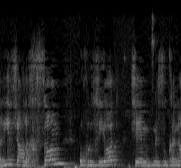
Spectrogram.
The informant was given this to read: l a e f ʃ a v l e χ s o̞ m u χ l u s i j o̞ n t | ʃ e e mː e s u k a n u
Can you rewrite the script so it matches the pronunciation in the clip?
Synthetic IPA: l i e f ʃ a ʁ l a χ s o̞ m u χ l u s i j o̞ t | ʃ e e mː e s u k a n o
